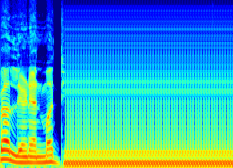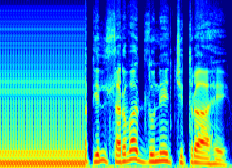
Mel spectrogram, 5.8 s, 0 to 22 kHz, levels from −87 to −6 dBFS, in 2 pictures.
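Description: From 0.82 to 3.98 s, a system hang loop takes over the speech. The same 20 ms slice repeats about 158 times, a steady 50 Hz buzz.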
